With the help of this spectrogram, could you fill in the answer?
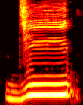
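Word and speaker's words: جيم: আছে এই দুই দাঁতের মাথায় হালিফ বা তাা জিম জিম জিম জিমটা একটু চেপে হবে একটু চাপ দিয়ে উচ্চারণ করবেন জিম জিম তারপর হচ্ছে হা গলার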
